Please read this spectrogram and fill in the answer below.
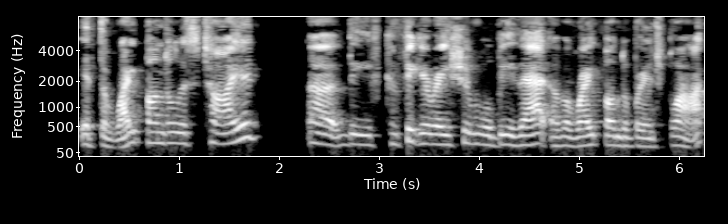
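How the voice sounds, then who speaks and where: A woman speaks at a moderate pace in a plain, everyday voice, her pitch fairly low with ordinary variation. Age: 60s. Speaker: nurse educator. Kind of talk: lecture. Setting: live video stream.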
